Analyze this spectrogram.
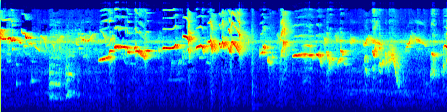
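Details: Oriental magpie-robin (kacer) song played to stimulate other birds to sing: loud, varied whistled and scratchy phrases, rapid trills and sweeps, with a steady high tone running beneath.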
